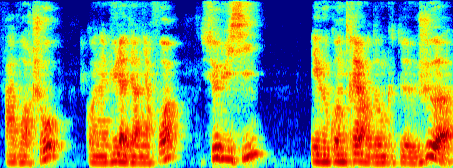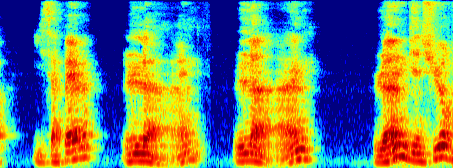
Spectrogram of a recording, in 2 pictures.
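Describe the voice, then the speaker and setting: A man's voice: mid-range voice, far from the mic. A man from France teaching a video language lesson, explaining patiently and stressing key words. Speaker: Chinese teacher. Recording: echoey room, voice away from mic.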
